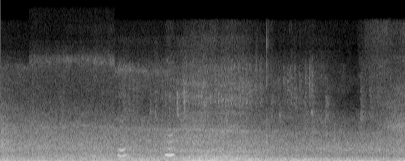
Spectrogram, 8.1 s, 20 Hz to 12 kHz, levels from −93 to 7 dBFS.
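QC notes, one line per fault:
0.57–2.28 s, wrong sample rate: the sound runs about 1.09 times fast and sits roughly 1.5 semitones high, which fits material recorded at 22 kHz played at 24 kHz. Unlike a pitch shift or time-stretch, speed and pitch rise together, locked.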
